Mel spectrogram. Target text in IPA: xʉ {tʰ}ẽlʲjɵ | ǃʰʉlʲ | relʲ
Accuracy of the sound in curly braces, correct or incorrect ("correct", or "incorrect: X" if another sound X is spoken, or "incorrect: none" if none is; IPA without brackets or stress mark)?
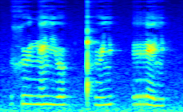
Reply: incorrect: n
